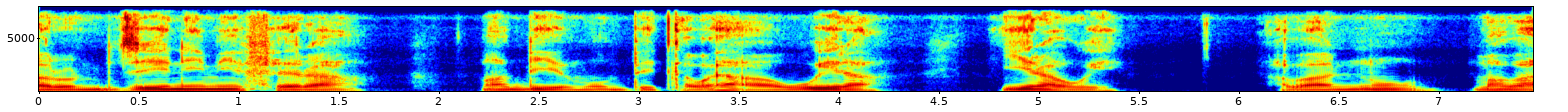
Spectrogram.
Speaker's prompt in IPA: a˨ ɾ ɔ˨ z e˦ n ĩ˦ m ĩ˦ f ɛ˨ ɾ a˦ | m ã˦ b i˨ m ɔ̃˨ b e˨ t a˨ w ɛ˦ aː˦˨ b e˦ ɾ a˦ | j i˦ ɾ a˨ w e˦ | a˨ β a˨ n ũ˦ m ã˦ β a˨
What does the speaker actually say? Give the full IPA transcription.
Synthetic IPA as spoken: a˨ ɾ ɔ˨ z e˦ n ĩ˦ m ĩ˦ f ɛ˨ ɾ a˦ | m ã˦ b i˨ m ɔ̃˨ b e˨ t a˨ w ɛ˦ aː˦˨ w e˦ ɾ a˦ | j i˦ ɾ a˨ w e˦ | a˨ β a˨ n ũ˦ m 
